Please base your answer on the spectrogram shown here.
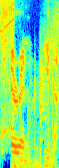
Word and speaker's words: Karenina: Karenina.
